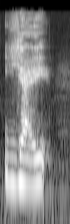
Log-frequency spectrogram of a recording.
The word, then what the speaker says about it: vậy: Okay, we write vậy, we pronounce yay. So V like a Y sound, and also it's very weak, so it sounds like Saya, saya, saya.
